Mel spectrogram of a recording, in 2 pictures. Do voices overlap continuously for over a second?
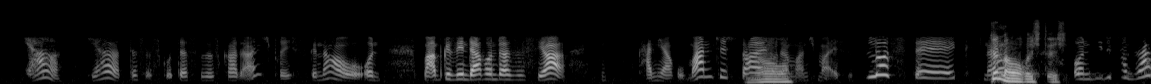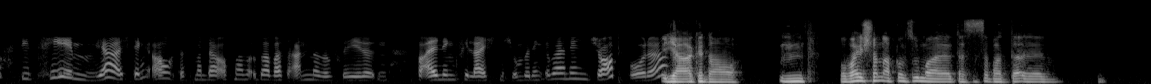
No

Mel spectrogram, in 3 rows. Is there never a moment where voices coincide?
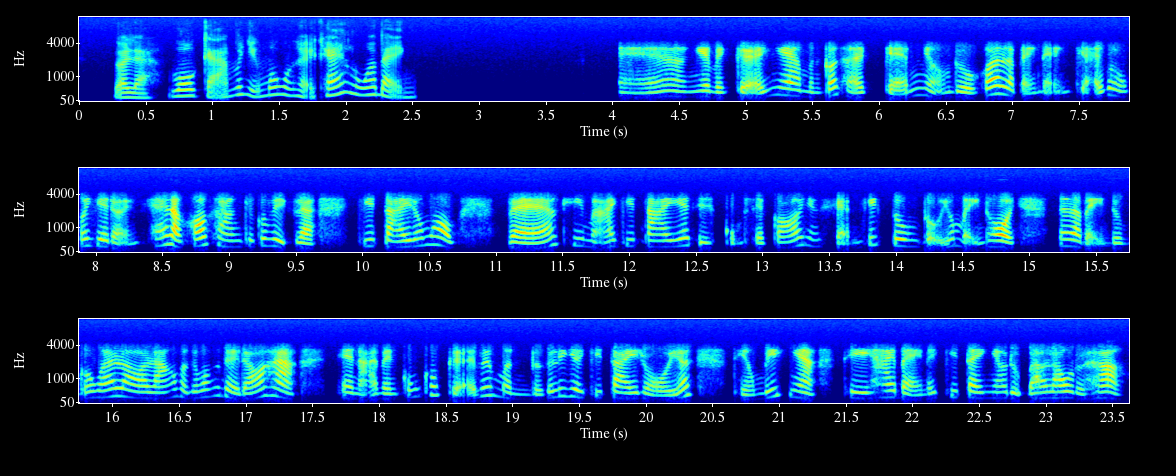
Yes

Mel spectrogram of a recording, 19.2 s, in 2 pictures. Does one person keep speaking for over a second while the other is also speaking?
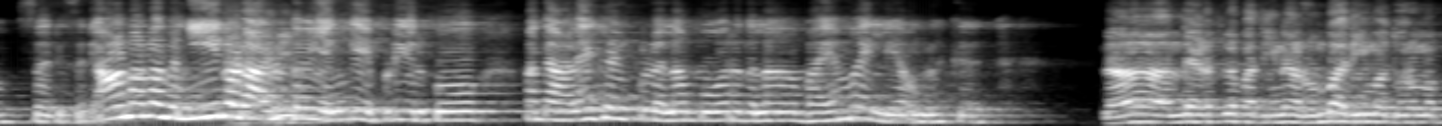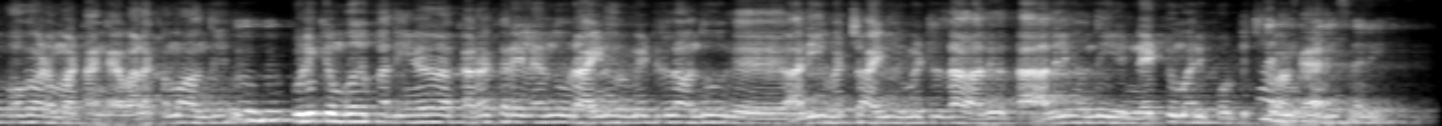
No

